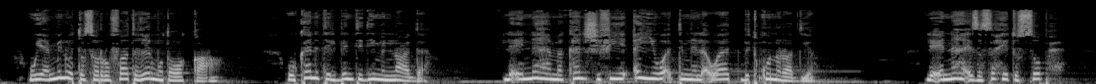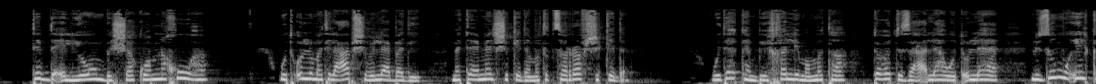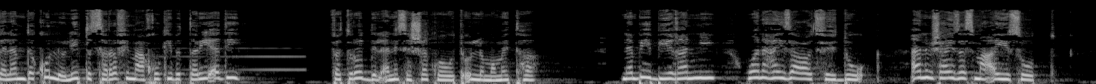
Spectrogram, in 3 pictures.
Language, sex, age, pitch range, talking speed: Arabic, female, 20-39, 190-250 Hz, 140 wpm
